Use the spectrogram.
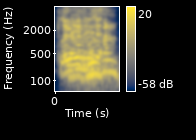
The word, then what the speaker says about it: Leuven: pronunciation. O-H Leuven? Leuven.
